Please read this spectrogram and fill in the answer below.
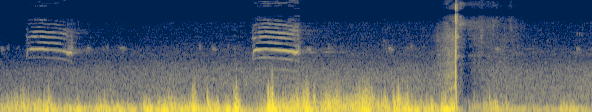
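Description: A golf club strikes the ball on a tee shot with one sharp crack about three and a half seconds in. Before it, a bird calls twice, about two seconds apart, over a steady low wind rumble.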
